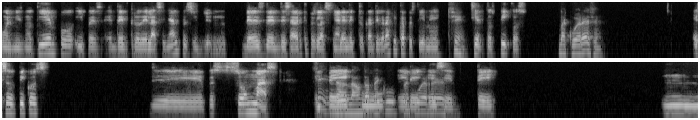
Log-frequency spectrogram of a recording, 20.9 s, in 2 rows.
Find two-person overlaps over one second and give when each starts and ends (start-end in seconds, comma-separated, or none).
15.2-17.2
